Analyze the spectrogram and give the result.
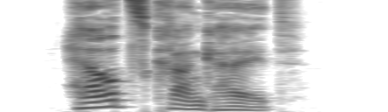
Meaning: heart disease
- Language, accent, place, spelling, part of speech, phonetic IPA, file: German, Germany, Berlin, Herzkrankheit, noun, [ˈhɛʁt͡skʁaŋkhaɪ̯t], De-Herzkrankheit.ogg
